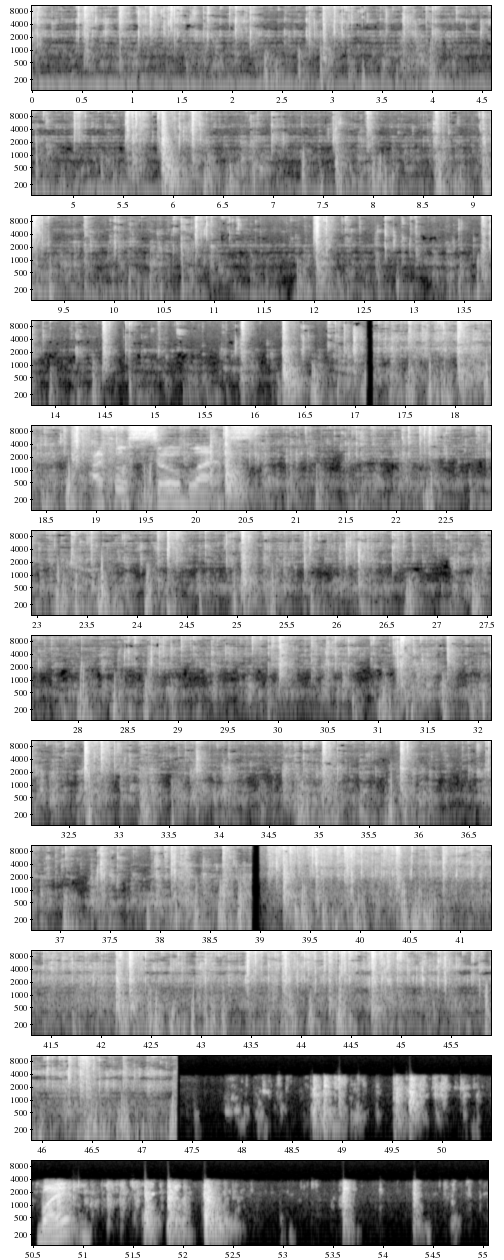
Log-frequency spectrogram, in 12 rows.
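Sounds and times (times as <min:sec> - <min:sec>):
crackle of clicks and rustling: 0:00.0 - 0:55.0
indistinct voices: 0:18.8 - 0:20.8.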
